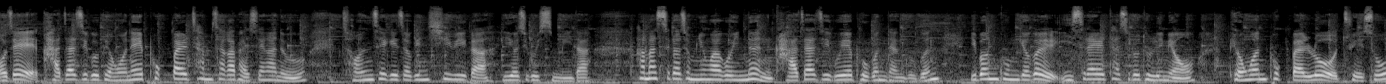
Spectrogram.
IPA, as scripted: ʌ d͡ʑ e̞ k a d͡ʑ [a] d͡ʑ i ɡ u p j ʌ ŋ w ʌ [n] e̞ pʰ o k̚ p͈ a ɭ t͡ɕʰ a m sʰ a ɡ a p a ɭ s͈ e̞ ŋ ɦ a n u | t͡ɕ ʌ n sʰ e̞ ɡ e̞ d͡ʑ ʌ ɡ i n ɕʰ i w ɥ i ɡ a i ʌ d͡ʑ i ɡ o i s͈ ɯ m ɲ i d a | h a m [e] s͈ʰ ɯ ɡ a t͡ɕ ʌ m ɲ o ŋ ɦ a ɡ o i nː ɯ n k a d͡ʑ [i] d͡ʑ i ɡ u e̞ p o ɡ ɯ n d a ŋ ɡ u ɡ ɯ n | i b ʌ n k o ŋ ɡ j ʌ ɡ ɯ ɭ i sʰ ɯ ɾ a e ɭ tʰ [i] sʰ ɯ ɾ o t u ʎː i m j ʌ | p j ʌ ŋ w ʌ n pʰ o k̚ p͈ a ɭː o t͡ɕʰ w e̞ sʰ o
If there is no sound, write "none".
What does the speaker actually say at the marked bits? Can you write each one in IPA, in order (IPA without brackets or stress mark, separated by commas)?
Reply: a, n, a, a, a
